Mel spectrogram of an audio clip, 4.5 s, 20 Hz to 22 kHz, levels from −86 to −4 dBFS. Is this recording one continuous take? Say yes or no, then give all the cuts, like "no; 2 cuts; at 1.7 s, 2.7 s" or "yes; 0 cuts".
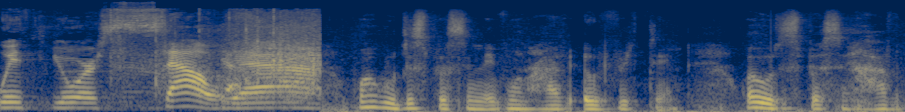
no; 1 cut; at 1.5 s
